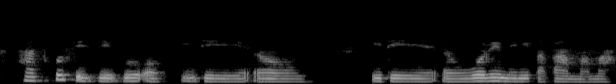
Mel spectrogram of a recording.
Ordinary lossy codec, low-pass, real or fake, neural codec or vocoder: AAC, 32 kbps; 3.6 kHz; real; none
